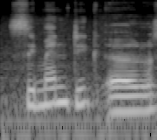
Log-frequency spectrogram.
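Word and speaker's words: semantic: সিমেন্টিক। সিমেন্টিক হবে উচ্চারণটা। সিমেন্টিক মানে অর্থতত্ত্ব।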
